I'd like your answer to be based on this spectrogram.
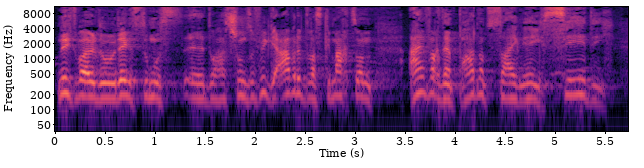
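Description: A man's voice: a little high, steady tone, fast talker. A man giving a humorous talk on marriage to an audience, telling stories about his wife and kids and checking in with listeners as he goes. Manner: keeps checking in with listeners, chuckles often. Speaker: speaker on marriage and relationships.

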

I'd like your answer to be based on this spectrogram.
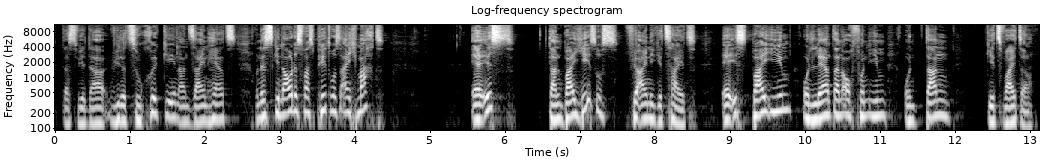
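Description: A man's voice: fairly high pitch, darkish tone. A man preaching a casual sermon. He talks in a chatty way, mixes in English slang and keeps asking the listeners questions. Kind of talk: informal youth sermon.

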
